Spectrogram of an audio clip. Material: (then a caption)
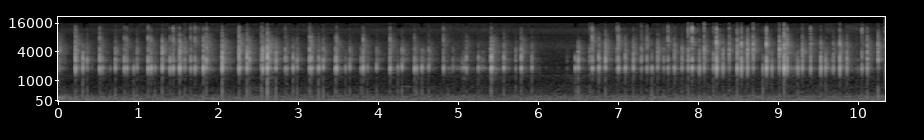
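Plastic. Long painted nails tap rapidly on a small, hollow, light-blue plastic deodorant stick held close to the mic. The result is a dense stream of short, dry, bright clicks with a hollow tone near 1.8 kHz. The tapping pauses briefly around six seconds, then resumes.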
